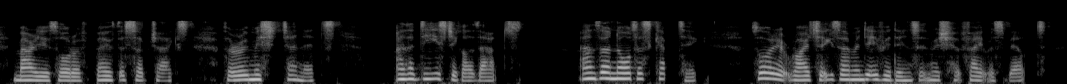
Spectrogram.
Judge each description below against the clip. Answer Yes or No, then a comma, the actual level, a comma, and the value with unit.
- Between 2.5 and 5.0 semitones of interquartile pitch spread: Yes, average, 3.8 semitones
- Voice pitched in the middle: No, high, 200 Hz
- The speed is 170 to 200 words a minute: Yes, average, 175 wpm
